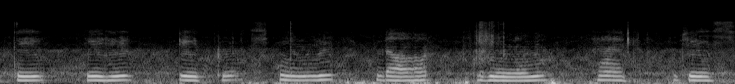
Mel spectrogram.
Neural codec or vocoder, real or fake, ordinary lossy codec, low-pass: codec, 16 kHz, 2 kbps, FreqCodec, larger model; fake; none; none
